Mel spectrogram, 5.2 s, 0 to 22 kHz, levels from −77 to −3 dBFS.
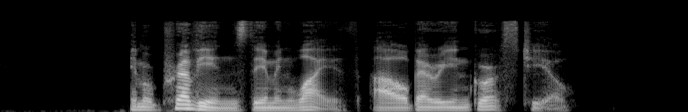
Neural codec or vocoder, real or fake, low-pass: codec, 16 kHz in and 24 kHz out, 0.4 kbps, LongCat-Audio-Codec, two codebook decoder; fake; 9.9 kHz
